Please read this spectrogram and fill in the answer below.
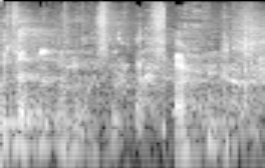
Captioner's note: chuckles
